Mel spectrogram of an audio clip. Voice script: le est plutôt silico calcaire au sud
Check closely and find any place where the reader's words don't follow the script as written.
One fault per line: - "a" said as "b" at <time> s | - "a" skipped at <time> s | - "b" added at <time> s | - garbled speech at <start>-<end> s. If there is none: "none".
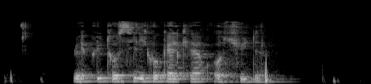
none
